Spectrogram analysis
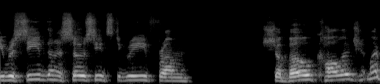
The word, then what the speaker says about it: Chabot: bay area he received an associate's degree from chabot college am i pronouncing that right yes all right thank you chabot college in park technology and a bs degree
